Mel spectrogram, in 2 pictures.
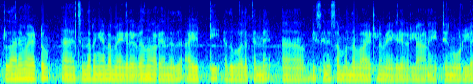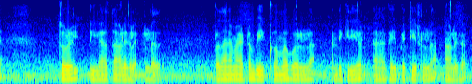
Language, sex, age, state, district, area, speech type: Malayalam, male, 30-45, Kerala, Palakkad, rural, spontaneous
